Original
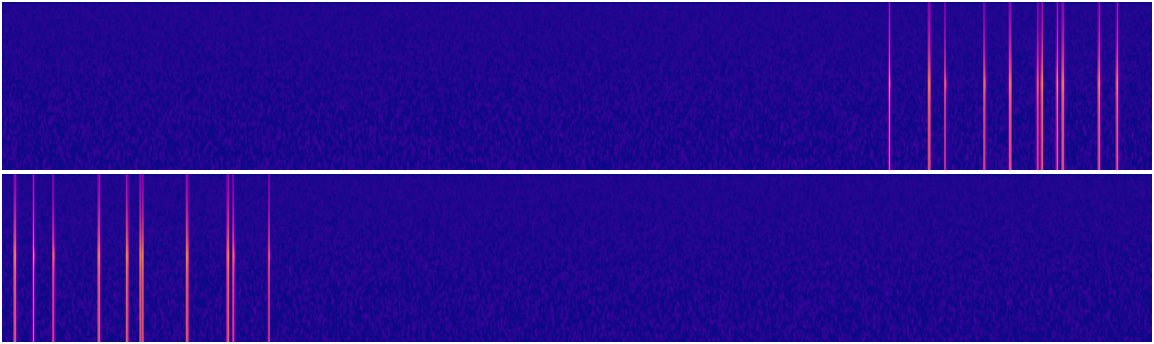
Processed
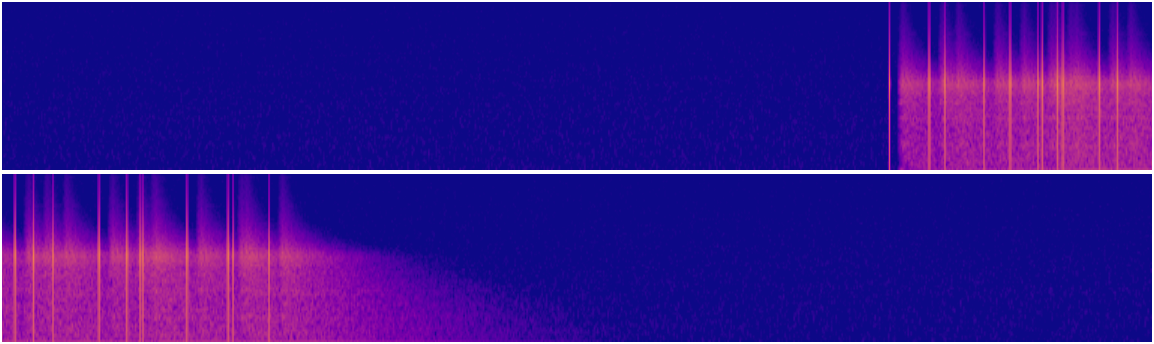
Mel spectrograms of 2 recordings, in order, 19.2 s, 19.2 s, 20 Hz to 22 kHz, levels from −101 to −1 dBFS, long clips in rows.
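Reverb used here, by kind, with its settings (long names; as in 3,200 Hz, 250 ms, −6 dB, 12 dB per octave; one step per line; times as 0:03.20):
comb and all-pass reverb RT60 3.9 s, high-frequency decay 0.3×, pre-delay 75 ms, DRR 6.5 dB
level −4.5 dB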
